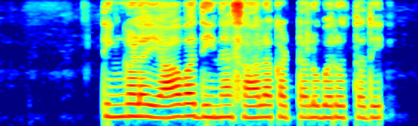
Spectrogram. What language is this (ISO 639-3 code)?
kan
